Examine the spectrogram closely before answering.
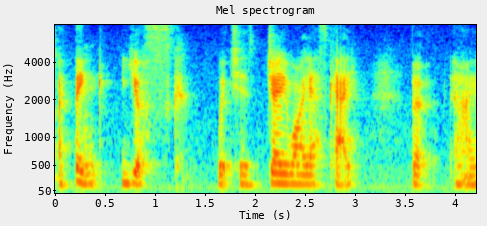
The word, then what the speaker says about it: JYSK: that I've discovered is it's pronounced I think usque which is JYSK but I am reliably informed that it's that it hisk I bought this concrete like parties got a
